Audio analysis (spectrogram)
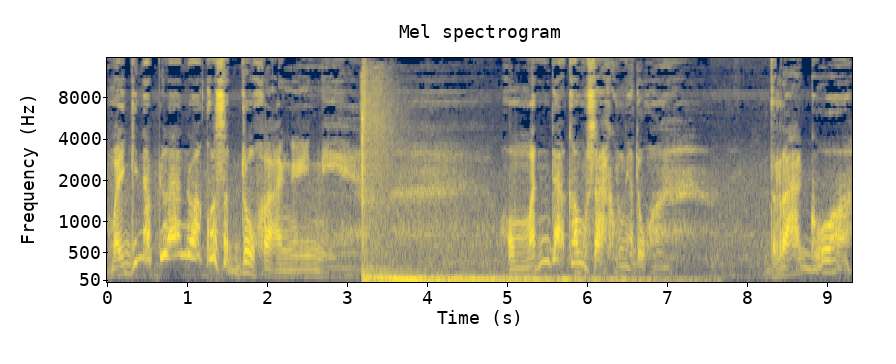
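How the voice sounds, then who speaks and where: A man's voice: fairly high pitch, wildly swooping pitch, takes it slowly, vocal fry, pauses often, noisy background, heavily acted. A man with a Western Visayan Filipino accent voicing a scheming, domineering female villain boss in an audio drama, with theatrical, taunting delivery. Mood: gloating, scheming.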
